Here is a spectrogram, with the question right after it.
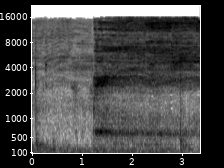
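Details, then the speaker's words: Steady high hiss of gas flow starting abruptly, with a faint tone: a nebulizer on a simple mask without a reservoir bag, run on oxygen tubing from a tank, aerosolizing albuterol in an EMS training demonstration. "so now what we can see is it's aerosolizing the patient's now able to breathe the thing"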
